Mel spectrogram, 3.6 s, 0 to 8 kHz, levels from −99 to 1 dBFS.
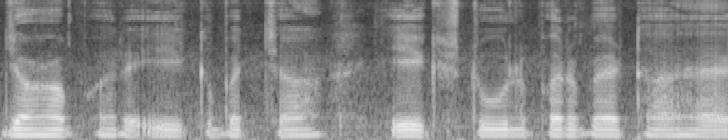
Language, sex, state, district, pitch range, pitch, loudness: Hindi, male, Uttar Pradesh, Shamli, 120-125 Hz, 120 Hz, -17 LUFS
